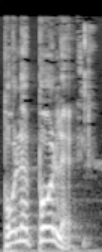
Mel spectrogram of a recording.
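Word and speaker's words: pole pole: und das heißt auf Swahilisch pole, pole.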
